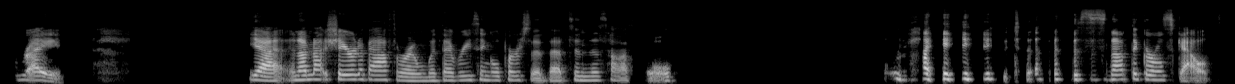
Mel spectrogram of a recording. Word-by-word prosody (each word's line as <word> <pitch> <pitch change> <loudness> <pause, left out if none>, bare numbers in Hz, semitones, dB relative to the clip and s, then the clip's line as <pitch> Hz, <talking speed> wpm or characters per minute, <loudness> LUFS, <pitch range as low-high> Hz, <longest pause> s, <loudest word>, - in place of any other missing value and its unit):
Right. - - +1 1.8
Yeah, 195 -5 +6
"And 205 - +1
I'm 215 - +6
not 230 0 +1
sharing 230 -1 +3
a 230 - -3
bathroom 200 -6 0
with 175 +2 -5
every 190 +2 -3
single 200 -2 -5
person 200 0 -5
that's - - -4
in 190 -1 -3
this 190 0 -5
hostel." - - -5 2.5
Right. 250 -1 +6 1.1
This 220 0 -3
is 215 +1 -8
not 225 +1 +3
the 250 - +2
Girl 210 -3 +1
Scouts. 205 - 0
210 Hz, 110 wpm, -22 LUFS, 190-225 Hz, 2.5 s, Yeah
